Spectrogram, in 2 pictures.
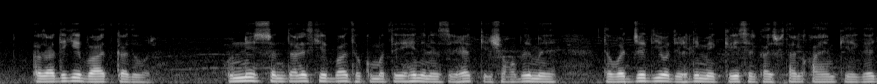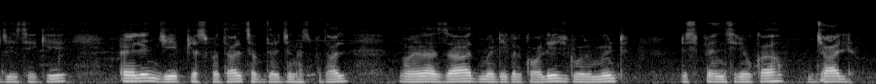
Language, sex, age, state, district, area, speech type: Urdu, male, 30-45, Delhi, North East Delhi, urban, spontaneous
